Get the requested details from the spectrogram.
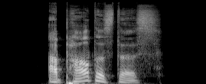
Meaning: strong/mixed nominative/accusative neuter singular superlative degree of apart
- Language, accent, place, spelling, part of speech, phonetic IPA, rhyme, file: German, Germany, Berlin, apartestes, adjective, [aˈpaʁtəstəs], -aʁtəstəs, De-apartestes.ogg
